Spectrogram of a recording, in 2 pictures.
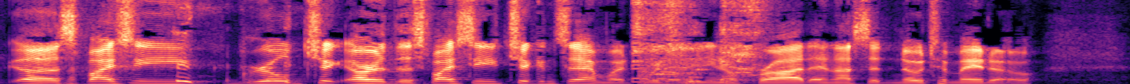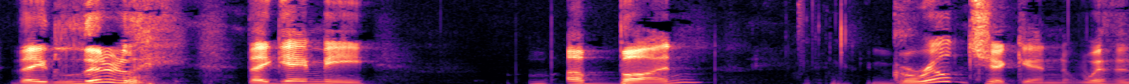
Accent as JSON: {"language": "English", "country": "United States", "said": "I'm American."}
